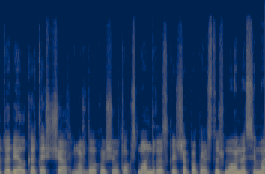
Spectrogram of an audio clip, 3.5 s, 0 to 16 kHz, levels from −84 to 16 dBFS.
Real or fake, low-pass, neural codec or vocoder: fake; 14.4 kHz; codec, 44.1 kHz, 2.6 kbps, SNAC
